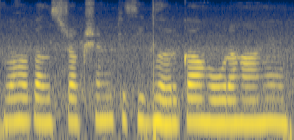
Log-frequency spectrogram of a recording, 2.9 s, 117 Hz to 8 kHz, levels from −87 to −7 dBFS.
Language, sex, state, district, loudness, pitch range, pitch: Hindi, female, Chhattisgarh, Raipur, -15 LUFS, 200-210 Hz, 205 Hz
